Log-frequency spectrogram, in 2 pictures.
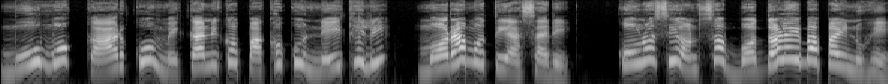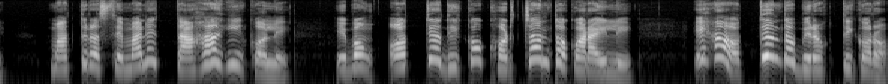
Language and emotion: Odia, angry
